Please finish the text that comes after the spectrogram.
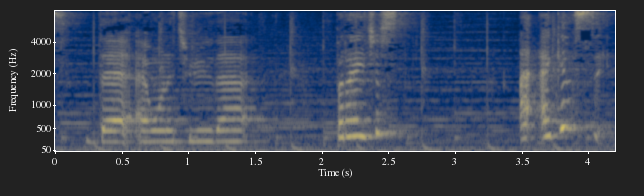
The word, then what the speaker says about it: daith: that before but i think the more correct pronunciation is doth and that's how my piercer said it so i'm gonna go with doth now you can see from you know i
